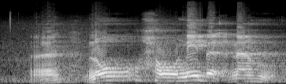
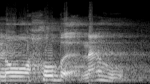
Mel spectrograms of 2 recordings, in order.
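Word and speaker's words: نوح ابنه: Nuhun ibnahu, bukan nuhubnahu. Mungkin kalau di Quran Indonesia cetakan Departemen Agama ada nun kecil, tapi tujuannya adalah untuk mempermudah. Cara bacanya sama, hanya beda penulisan. Cuma yang asalnya ini nuhun, tanwin ketika bertemu dengan hamzah wasal maka dikembalikan ke asal.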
